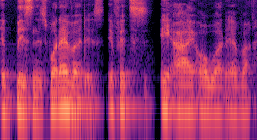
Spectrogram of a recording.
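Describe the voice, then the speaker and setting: Speaking at a fairly quick pace, a man with a non-native accent has a dark, mellow, somewhat breathy tone at medium pitch and fairly even intonation. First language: not English. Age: 30s. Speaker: startup founder and CEO. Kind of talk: podcast interview. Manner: halting.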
